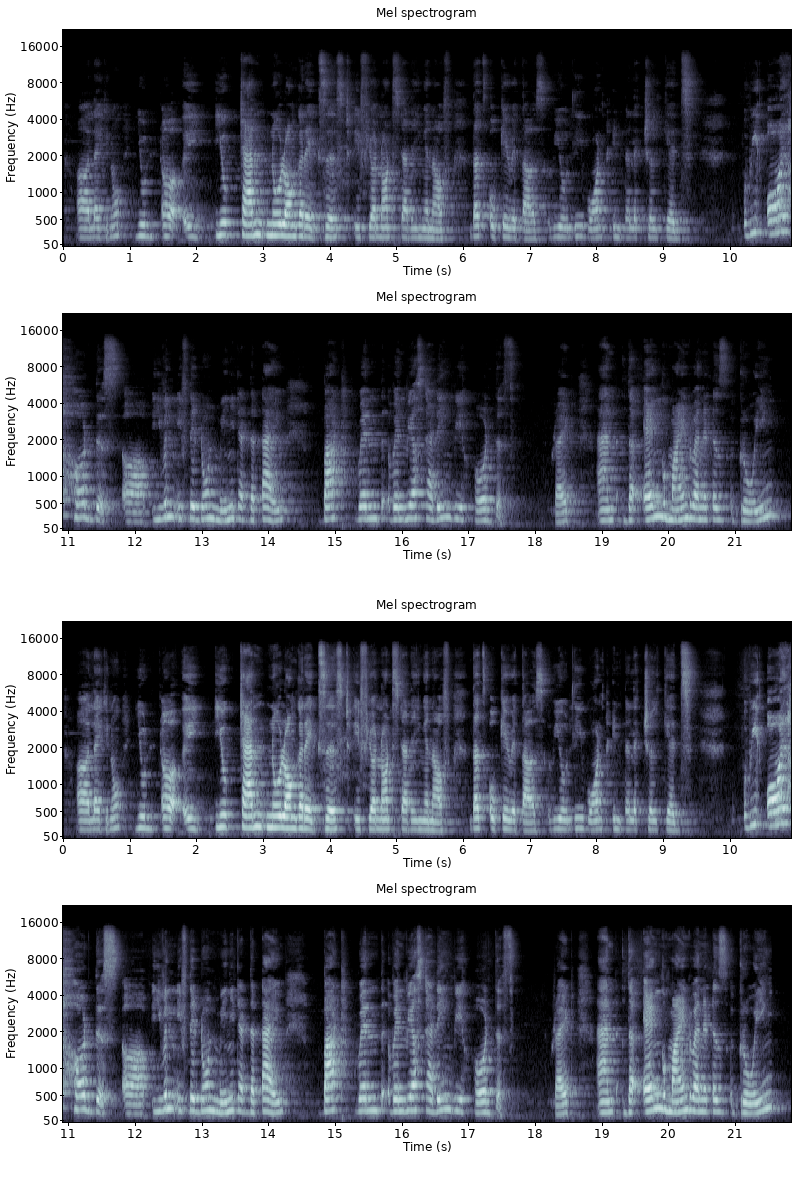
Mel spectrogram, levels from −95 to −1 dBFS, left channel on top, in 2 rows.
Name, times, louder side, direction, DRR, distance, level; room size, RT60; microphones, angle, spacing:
voice 1, 0.2-5.8 6.1-9.4 10.2-14.3 14.8-17.5 18.3-18.6 18.9-21.6, right 5 dB, 70° right, 0.5 m, -24 dB
13.5 x 5.4 x 6.8 m
head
